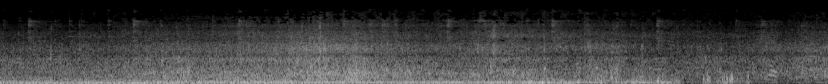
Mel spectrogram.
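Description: Sea ambience with wind on the microphone and moving water, over a low steady boat-motor hum that fades about six and a half seconds in, leaving scattered splashes and distant voices.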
